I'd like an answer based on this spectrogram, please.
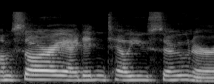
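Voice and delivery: mock crying, tearful put-on sobbing voice. Retelling what she said on the last day of school, imitating someone crying. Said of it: "she started crying, saying".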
